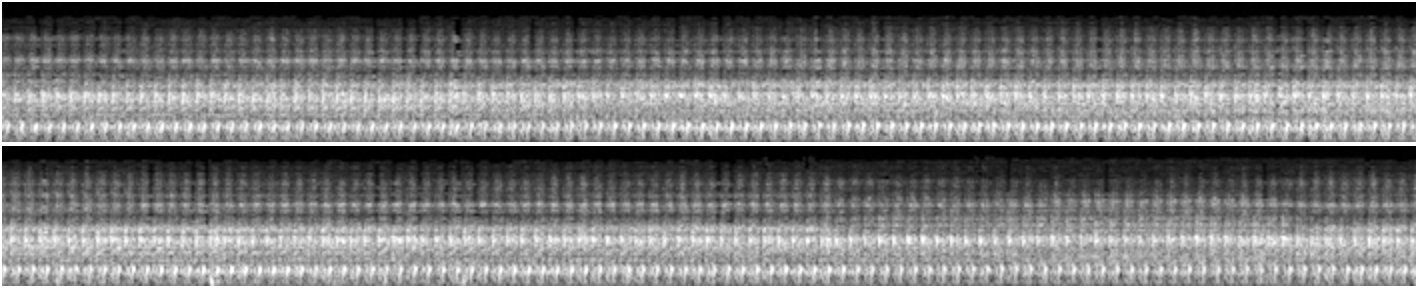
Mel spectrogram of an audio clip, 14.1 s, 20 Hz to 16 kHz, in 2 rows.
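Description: Engine of an Agria 1900 two-wheel tractor running steadily with a fast, even beat.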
